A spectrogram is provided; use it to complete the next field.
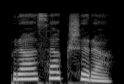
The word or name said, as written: ಪ್ರಾಸಾಕ್ಷರ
